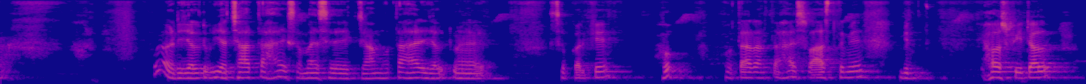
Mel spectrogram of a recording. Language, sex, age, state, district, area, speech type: Hindi, male, 60+, Bihar, Samastipur, urban, spontaneous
